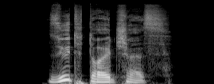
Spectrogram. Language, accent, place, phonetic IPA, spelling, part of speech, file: German, Germany, Berlin, [ˈzyːtˌdɔɪ̯t͡ʃəs], süddeutsches, adjective, De-süddeutsches.ogg
- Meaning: strong/mixed nominative/accusative neuter singular of süddeutsch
